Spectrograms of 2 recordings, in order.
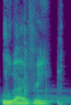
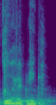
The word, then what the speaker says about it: Blue Ivy: the internet did to another person's child okay blue ivory finished that did you say Ivory you say Ivory is it Blue Ivy iy there for again please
